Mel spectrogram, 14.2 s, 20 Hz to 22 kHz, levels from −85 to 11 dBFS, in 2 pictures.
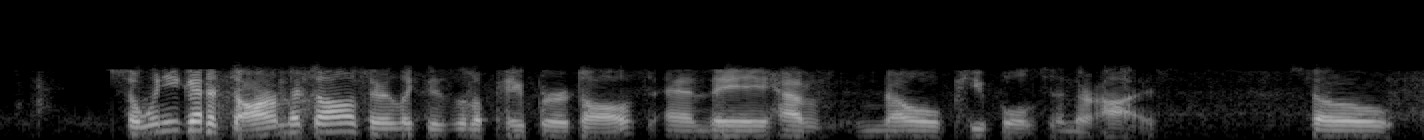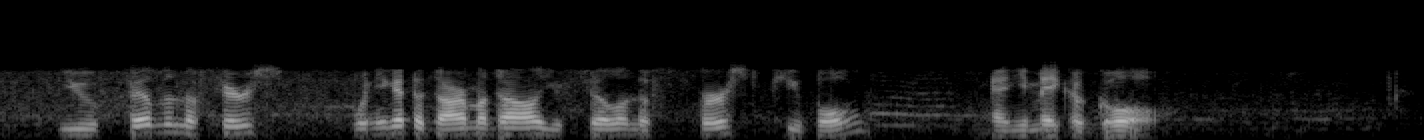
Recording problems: phone-call audio; poor line; nothing above 3.5 kHz
traffic noise; faint; throughout; 25 dB below the speech

